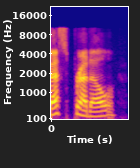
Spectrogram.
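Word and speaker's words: беспредел: The Russian term bespidel pronounced bespredell refers to actions that go beyond any written or unwritten laws representing an extreme degree of lawlessness and disorder.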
